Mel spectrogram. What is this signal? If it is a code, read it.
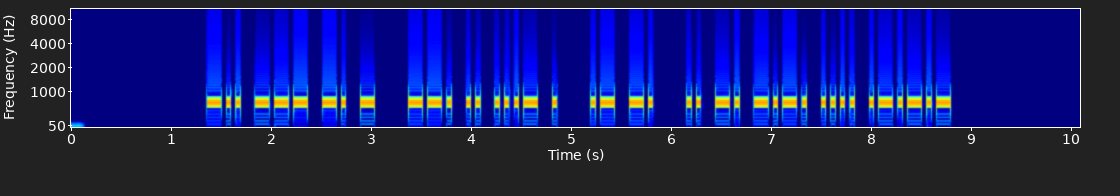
Morse code, heard as a keyed tone, about 25 wpm, 700 Hz. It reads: DONT GIVE AN INCH.
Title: Sentences from Top 1000 Words - Review Part 3 - 25wpm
